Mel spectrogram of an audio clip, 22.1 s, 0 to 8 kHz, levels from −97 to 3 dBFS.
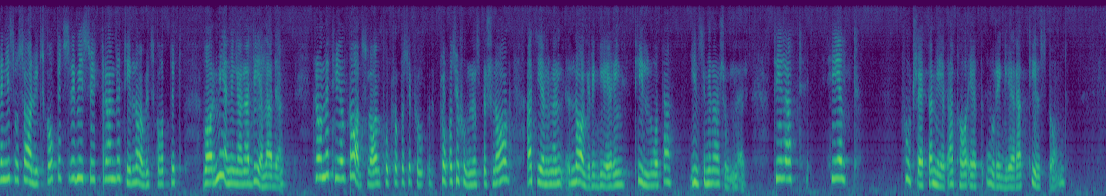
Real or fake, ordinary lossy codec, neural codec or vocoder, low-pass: fake; none; codec, 16 kHz, 2 kbps, FreqCodec, smaller model; 7.2 kHz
